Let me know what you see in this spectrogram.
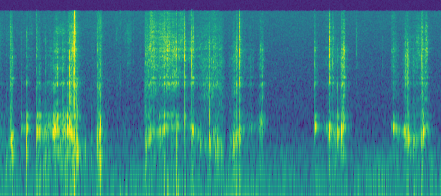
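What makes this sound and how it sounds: Long fingernails tap and scratch on the body and green plastic screw lid of a large white plastic Cetaphil cream tub. Quick bursts of light, hollow plastic clicks alternate with short scratchy rasps, all at a soft, close level.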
